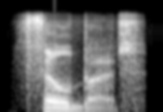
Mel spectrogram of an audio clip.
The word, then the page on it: filbert: British English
